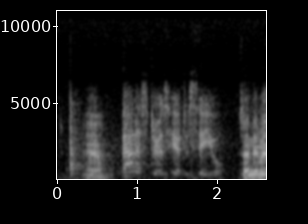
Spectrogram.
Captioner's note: woman On Intercom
